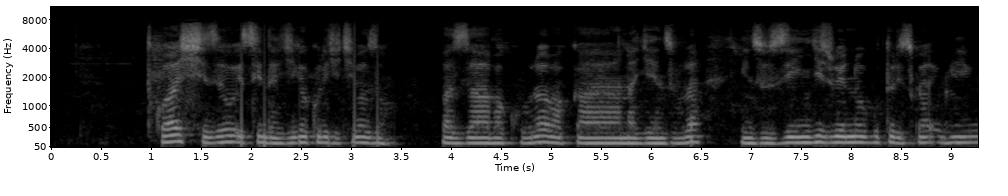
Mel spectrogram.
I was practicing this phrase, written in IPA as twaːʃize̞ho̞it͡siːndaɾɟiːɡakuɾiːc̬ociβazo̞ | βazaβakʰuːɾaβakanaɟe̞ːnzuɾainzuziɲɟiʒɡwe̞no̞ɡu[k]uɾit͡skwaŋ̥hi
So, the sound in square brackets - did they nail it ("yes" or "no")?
no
